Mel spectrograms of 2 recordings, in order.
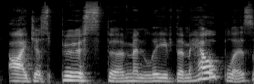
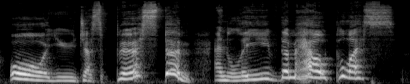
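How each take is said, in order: First: Said in the usual way. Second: Slow, higher, louder put-on scammer voice; mock scammer accusation. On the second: Scammer accusing her of leaving them helpless, slow mock reproach. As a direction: draw the accusation out, mockingly.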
